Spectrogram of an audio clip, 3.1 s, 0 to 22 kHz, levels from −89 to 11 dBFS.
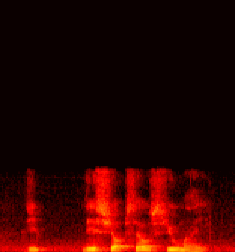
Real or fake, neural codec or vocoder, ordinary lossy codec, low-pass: real; none; none; 7.2 kHz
